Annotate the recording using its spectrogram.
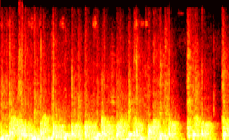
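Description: Audience applauding with dense, irregular clapping that starts to thin out near the end.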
